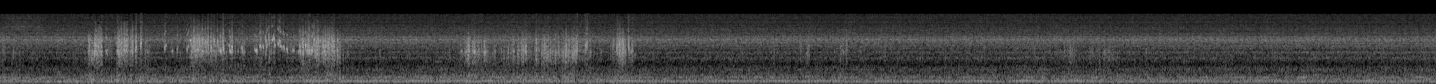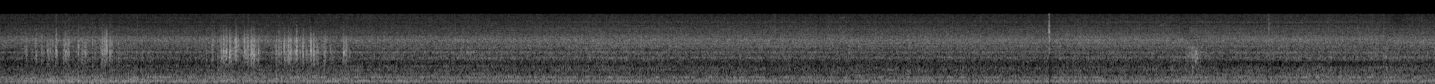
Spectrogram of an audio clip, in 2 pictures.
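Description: AutoGyro MTO Sport gyroplane's engine idling steadily while taxiing. Clusters of short high-pitched bursts come over it in the first six seconds and again around the middle.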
